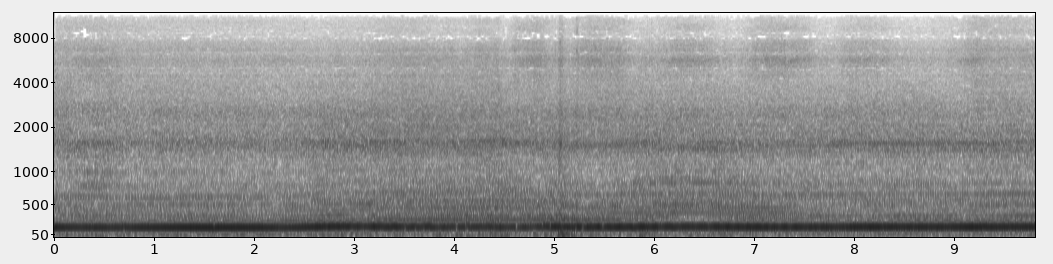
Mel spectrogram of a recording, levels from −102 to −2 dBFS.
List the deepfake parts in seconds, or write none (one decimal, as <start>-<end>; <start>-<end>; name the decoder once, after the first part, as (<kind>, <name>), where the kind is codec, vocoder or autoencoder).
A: 3.2-5.8 (vocoder, Vocos)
